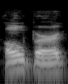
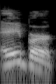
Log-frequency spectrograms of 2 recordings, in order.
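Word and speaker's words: Åberg: name to O, or does he change his pronunciation to Aberg? Because you can't have both. I don't care where he's from. You can't call him Oberg and have an A on the word.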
